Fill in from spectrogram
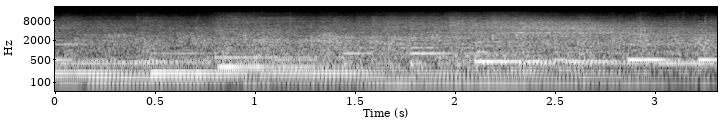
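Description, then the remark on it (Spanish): A church audience claps steadily for God in a dense, continuous wash of applause lasting several seconds, with sustained keyboard or organ tones playing underneath. “Dale fuerte el aplauso a Dios.”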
